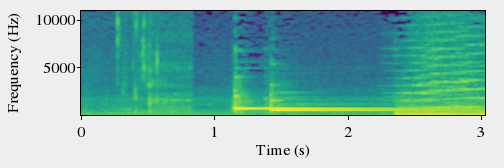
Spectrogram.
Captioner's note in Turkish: Kapı zili sesi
